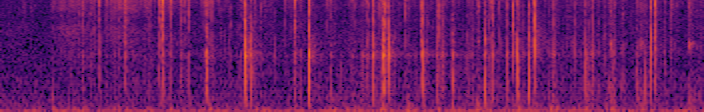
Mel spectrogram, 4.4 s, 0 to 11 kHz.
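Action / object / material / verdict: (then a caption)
scrape / bar of soap / soap / none. A small curved knife scrapes and shaves the edge and face of a solid, dry bar of Svoboda "Green Tea" toilet soap held in a gloved hand. The result is about two dozen quiet, crisp, crunchy crackles and snaps in an irregular run, bright and dry with a sharp tone near 2 kHz and almost no low end.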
